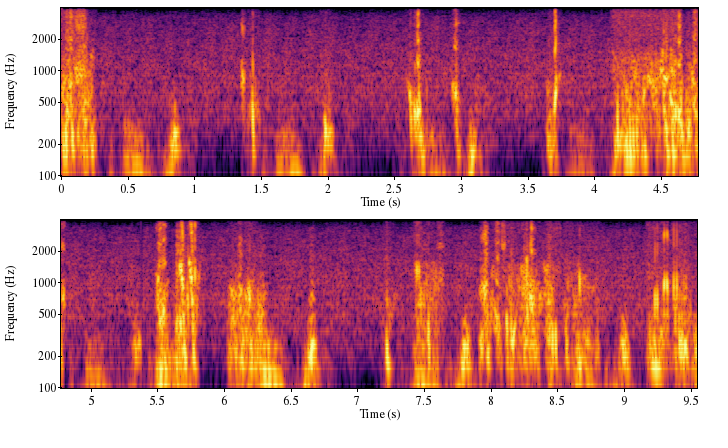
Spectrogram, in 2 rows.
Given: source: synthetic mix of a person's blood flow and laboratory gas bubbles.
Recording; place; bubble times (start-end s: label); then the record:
Doppler ultrasound of blood flow; precordium
0.00-0.27 s: bubbles
1.34-1.49 s: bubbles
1.94-2.03 s: bubbles
2.58-2.76 s: bubbles
2.92-3.01 s: bubbles
3.62-3.75 s: bubbles
4.12-4.82 s: bubbles
5.46-5.83 s: bubbles
6.01-6.33 s: bubbles
7.19-7.28 s: bubbles
7.41-7.66 s: bubbles
7.90-8.82 s: bubbles
9.16-9.56 s: bubbles
From the record:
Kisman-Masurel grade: 243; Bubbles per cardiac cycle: several, 3 to 8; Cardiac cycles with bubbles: 100%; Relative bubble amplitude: loud (0.450 to 0.775); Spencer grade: 3 (all of the cardiac periods contain showers or single bubble signals, but not dominating or overriding the cardiac motion signals); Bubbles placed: only in the low amplitude regions of the cardiac cycle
